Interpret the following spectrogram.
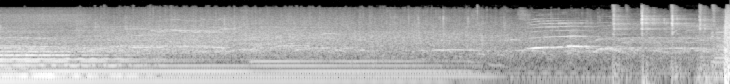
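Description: The last chord of a punk rock song left ringing through the guitar and bass amplifiers, fading away over about seven seconds. A festival crowd then cheers and shouts, and near the end drumsticks click together in an even count-in for the next song.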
